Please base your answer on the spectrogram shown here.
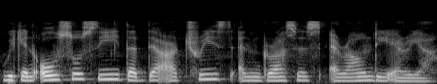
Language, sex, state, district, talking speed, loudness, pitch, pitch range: English, female, Nagaland, Dimapur, 180 wpm, -19 LUFS, 185 Hz, 175-220 Hz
